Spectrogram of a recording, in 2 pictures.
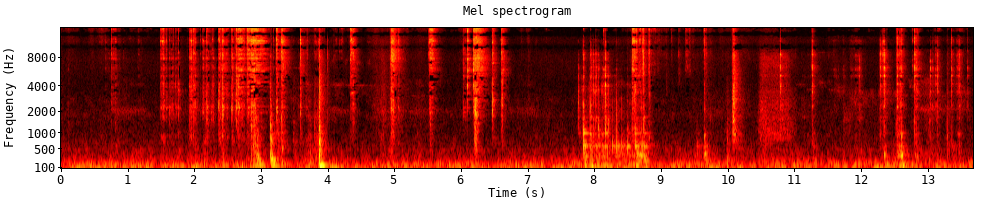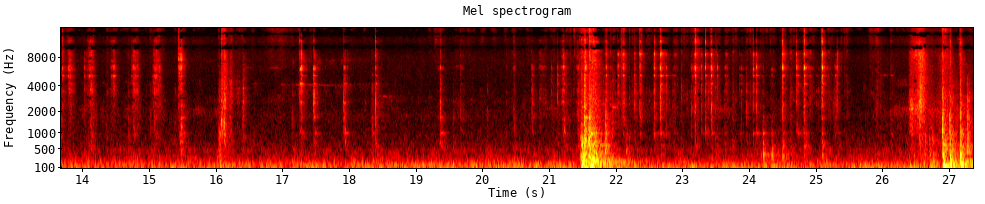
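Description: Metal parts being handled on a steel workbench: a gasket and a steel flange are fitted against a turbocharger's turbine inlet flange. Scattered clinks, taps and scrapes of metal on metal, with louder knocks a few times over a low steady hum.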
